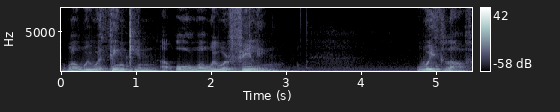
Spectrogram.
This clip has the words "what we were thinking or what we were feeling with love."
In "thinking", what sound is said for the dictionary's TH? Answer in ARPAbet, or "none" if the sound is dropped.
TH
